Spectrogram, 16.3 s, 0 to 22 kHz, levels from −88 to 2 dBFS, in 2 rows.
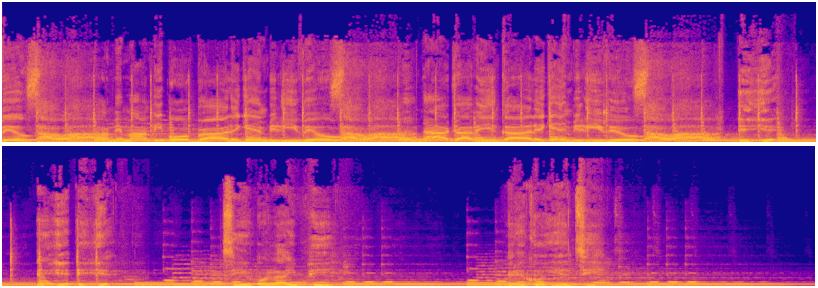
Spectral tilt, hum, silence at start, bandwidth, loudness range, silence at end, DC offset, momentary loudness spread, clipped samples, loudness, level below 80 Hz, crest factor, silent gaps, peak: -4.5 dB/octave; none; 0 s; over 20 kHz; 3 LU; 0 s; under 0.1%; 7 LU; under 0.1%; -13 LUFS; -28 dBFS; 12 dB; none; 0 dBFS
